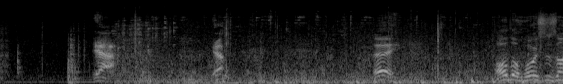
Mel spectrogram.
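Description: A wagon rolls and rattles over rough ground.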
